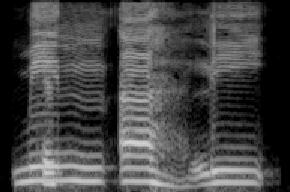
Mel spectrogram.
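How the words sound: The sound flows lightly between the words. The speaker calls it right. "tidak benar-benar ditahan, tidak benar-benar dialirkan juga"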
